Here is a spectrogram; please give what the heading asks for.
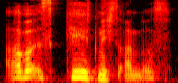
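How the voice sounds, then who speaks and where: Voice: medium pitch, big pitch swings, a little slow, darkish tone, voice pushed up. A narrator voicing a desperate young pregnant wife in a storybook, pleading. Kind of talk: storybook reading.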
